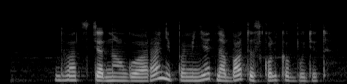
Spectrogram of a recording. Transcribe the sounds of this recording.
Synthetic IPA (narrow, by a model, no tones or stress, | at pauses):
d̪vat̪sɨ̥tʲɐd̪nɐvoɡoɐɾanʲɪpəmʲɪnʲætʲnɐbat̪ɨsko̞lʲkəbudʲɪt̪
